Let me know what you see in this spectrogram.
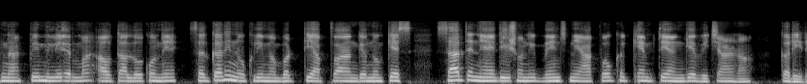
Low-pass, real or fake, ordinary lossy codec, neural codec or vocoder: none; fake; none; codec, 16 kHz, 0.8 kbps, ZipCodec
